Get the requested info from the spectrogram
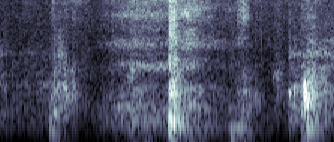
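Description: A man breathing hard, about five short, breathy breaths in a row: he is tired and out of breath from climbing.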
